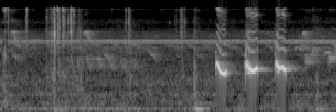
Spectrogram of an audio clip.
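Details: Kaso-kaso bird in full voice, a varied and unusual song: three loud, short whistled notes that drop in pitch, spaced about a third of a second apart, after quieter chatter, over a steady high electrical whine.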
